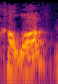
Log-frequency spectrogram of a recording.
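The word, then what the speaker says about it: chalav (חָלָב): So this Hebrew word can be pronounced chalav, milk, or chalev, fat.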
